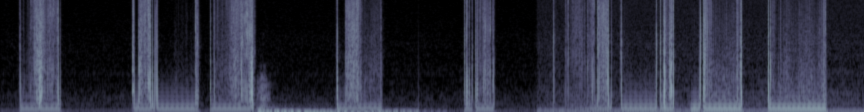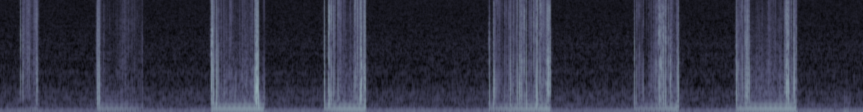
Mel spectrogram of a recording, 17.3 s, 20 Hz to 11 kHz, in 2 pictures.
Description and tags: Shorted out leads of a 12volt transformer. SM58 to Mackie to Extigy sound card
